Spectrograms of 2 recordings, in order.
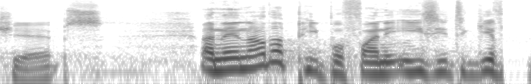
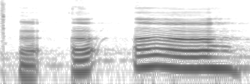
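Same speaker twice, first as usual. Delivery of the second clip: disapproving God; 5 semitones higher than usual. Retold or imitated. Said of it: "we expect God to go".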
